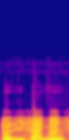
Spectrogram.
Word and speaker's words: Posy Simmons: Il y a aussi le retour de, j'espère que j'ai pas écorché son nom, Posy Simmons. – Ah, Posy Simmons, oui, c'est formidable.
